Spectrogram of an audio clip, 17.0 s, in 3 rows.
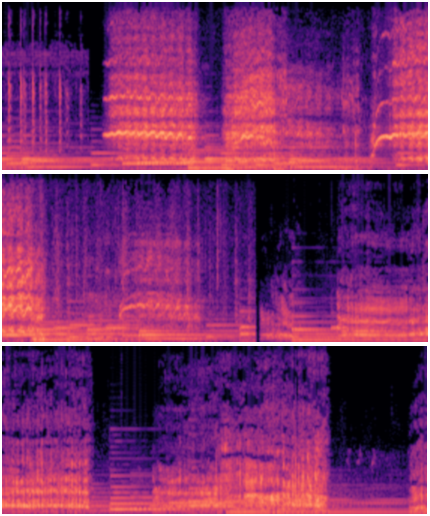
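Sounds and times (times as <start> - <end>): background music: 0.0 - 17.0
horses neighing: 1.4 - 8.4, 10.2 - 12.6, 13.4 - 15.8.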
